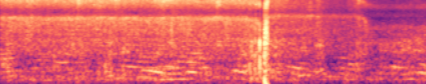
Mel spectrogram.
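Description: Background voices of people talking, with one sharp click or knock about a second and a half in.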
